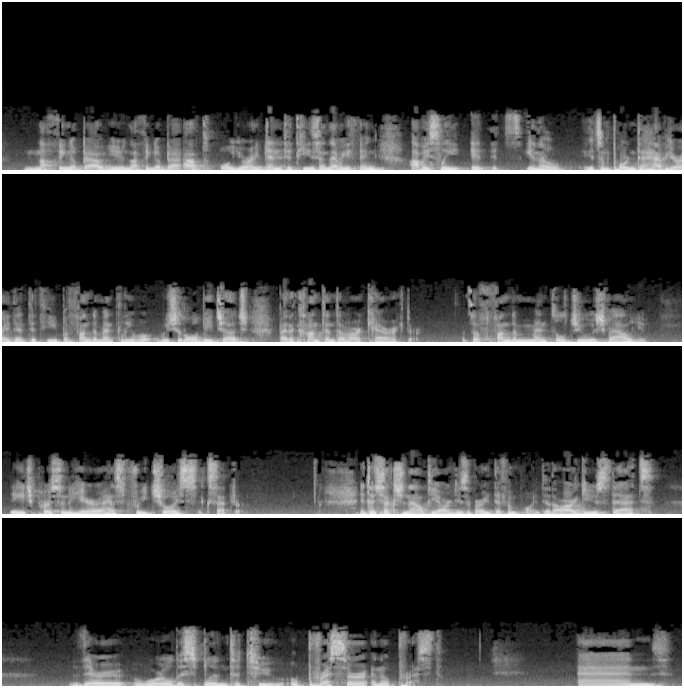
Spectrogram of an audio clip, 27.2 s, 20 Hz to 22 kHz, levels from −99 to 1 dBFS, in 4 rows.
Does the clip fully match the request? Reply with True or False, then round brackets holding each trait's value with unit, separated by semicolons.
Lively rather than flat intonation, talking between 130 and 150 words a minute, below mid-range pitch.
False (2.8 semitones; 145 wpm; 125 Hz)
